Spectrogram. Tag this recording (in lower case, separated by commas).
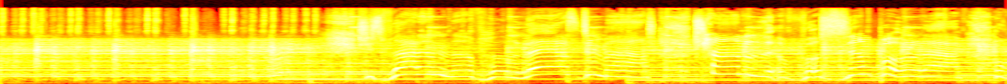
music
